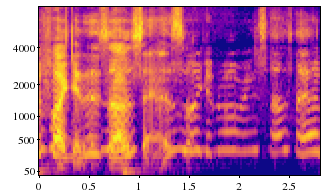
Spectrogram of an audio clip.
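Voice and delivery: high, wailing whine, falling away soft; mock bawling. Stepping out of the bathroom, giving in to tears, high wail. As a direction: let it burst out like a tearful wail. Quoting himself breaking down.

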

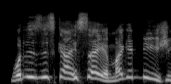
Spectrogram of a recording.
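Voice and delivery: high, confused listener asking; puzzled new listener. Retold or imitated. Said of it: "you're saying".

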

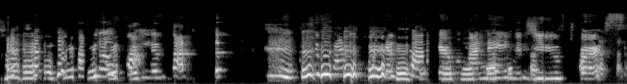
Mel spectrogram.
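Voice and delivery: giggling through the words; amused, breaking into laughter; laughing while talking. Real, not acted. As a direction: laugh it out as you talk.

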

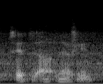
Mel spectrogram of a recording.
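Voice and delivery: ordinary delivery

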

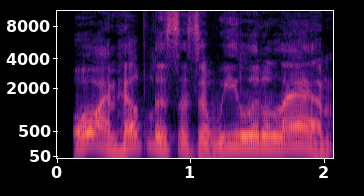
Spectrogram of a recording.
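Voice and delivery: put-on a self-conscious stab at an Irish accent; attempted Irish accent. IRA member pleading helplessly in a mock Irish accent. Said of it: "I can't do an Irish accent".

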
